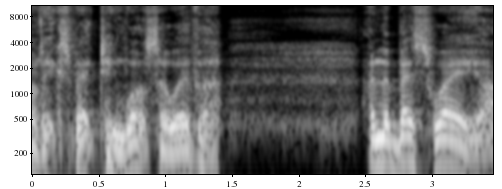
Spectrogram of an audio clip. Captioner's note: inhale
